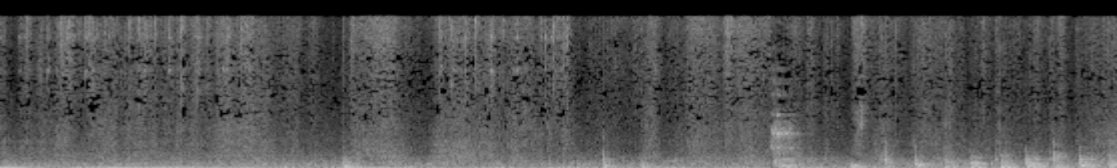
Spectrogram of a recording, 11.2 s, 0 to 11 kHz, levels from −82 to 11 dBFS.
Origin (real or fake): real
